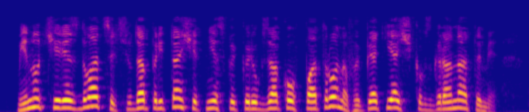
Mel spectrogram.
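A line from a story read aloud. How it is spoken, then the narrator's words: Shout. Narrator (Russian): крикнул Хантер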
